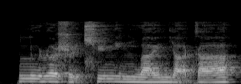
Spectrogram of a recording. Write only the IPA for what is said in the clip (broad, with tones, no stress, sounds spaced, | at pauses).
l u˥˧ ɻ ɤ˥˩ ʂ ɻ̩˨˩ t͡ɕʰ y˥ n i˧˥ n n̪ w a˧˥ ɪ̯ n̪ j ä̰˨˩ k ä˧˥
